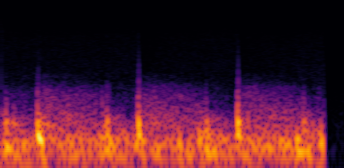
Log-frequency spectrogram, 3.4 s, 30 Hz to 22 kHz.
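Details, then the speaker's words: Early diastolic murmur of aortic regurgitation at the right second intercostal space: soft, blowing, aspirative, decrescendo, starting right at the second heart sound; regular heartbeat near 60 a minute. "qui siège au niveau du deuxème espace intercostal droit et le timbre elle est doux aimé aspiratif et l'aspect phonocardiographique est triangulaire et commence dès le de deuxème bruit"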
